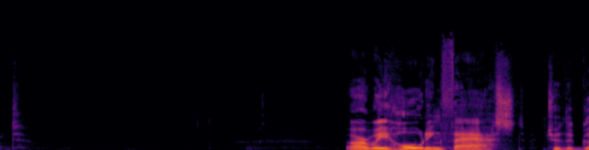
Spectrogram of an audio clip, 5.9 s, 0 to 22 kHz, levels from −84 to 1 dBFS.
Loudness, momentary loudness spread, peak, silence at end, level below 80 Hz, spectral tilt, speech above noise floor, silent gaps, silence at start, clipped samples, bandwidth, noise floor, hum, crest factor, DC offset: -28 LUFS; 14 LU; -12 dBFS; 0 s; -84 dBFS; -5 dB/octave; 53 dB; none; 3.45 s; under 0.1%; 16.5 kHz; -82 dBFS; none; 20 dB; under 0.1%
